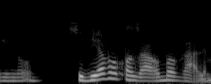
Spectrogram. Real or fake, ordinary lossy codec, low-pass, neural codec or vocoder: fake; Opus, 64 kbps; 7.2 kHz; codec, 16 kHz in and 24 kHz out, 0.9 kbps, LongCat-Audio-Codec, four codebook decoder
